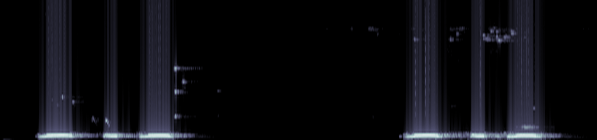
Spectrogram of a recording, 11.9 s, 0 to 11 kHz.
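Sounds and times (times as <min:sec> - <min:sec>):
pigeon cooing with low soft hooting notes: 0:00.8 - 0:03.8, 0:08.1 - 0:11.1.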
